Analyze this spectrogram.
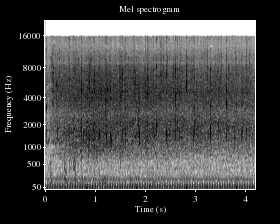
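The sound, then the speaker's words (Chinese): A large audience applauds steadily for several seconds, a dense, even wash of many hands clapping at constant loudness, with a low steady hum beneath it. “先要接下来先要鼓掌的呀。”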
